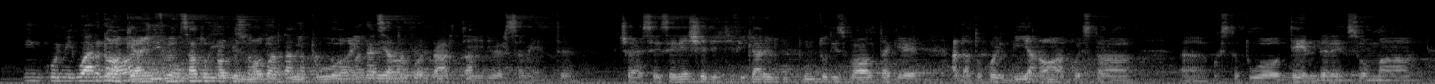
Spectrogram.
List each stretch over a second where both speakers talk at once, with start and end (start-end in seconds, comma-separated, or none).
1.0-4.7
